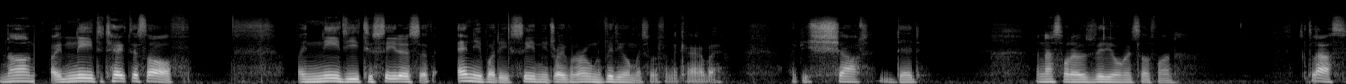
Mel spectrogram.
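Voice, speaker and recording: Delivered in an Irish accent, the dark, mellow voice keeps fairly even intonation at a moderate pace, with big swings in loudness and long, frequent pauses. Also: man, medium pitch for a man. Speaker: fitness vlogger. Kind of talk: casual vlog chat. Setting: in a car then gym.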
